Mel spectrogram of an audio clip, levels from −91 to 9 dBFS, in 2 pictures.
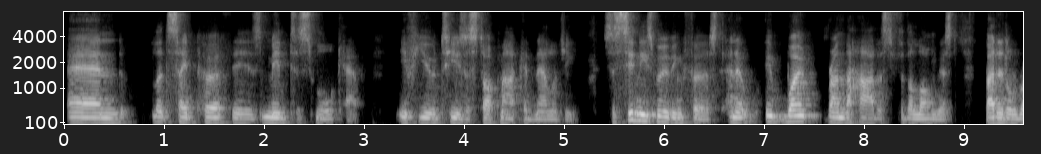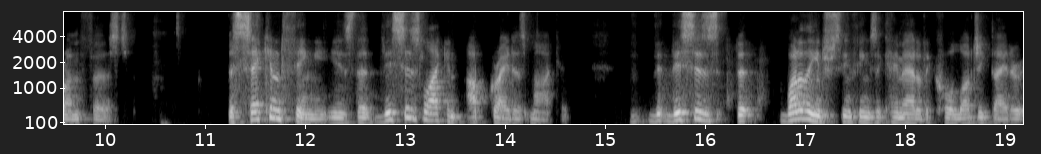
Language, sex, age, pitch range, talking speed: English, male, 40-59, 115-135 Hz, 195 wpm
